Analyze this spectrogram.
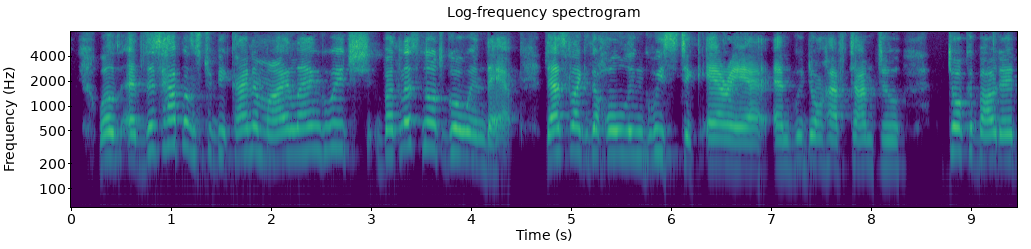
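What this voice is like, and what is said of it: Natural foreign accent in English. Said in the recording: “I don't even have to fake the accent. You wanted an accent? Here I am. ... I don't try to speak with accent. That's how I naturally speak.”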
